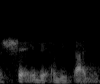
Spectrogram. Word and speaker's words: شعب ابی طالب: بعد شیب ابی طالب، جس کو بعض حضرات شعب ابی طالب بھی کہتے ہیں، لیکن جس کا صحیح تلفظ ہے وہ شعب ابی طالب ہے، ایک گھاٹی تھی، آج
